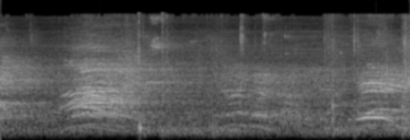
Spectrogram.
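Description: Players' shouts echoing in a gymnasium during a dodgeball game. A single sharp smack of a rubber dodgeball hitting about a second and a half in.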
